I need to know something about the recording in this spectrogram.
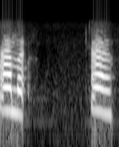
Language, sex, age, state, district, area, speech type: Tamil, female, 18-30, Tamil Nadu, Krishnagiri, rural, conversation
